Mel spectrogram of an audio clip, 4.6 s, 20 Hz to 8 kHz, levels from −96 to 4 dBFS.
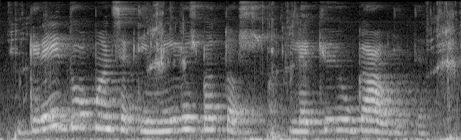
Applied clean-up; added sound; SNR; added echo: none; Liquid; 8 dB; reverberation time 0.7 s.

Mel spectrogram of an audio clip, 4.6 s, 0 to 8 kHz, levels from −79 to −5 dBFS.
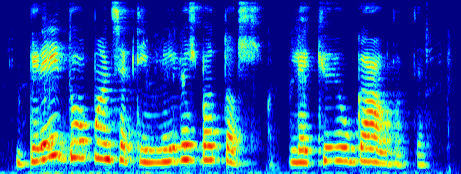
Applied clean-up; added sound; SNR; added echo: neural mask model DeepFilterNet 3.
